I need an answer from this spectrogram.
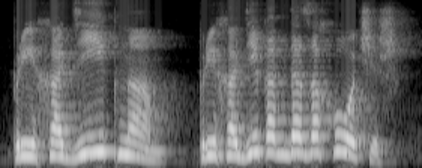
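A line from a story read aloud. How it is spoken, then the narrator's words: Shouted through window. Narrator (Russian): крикнула в окошко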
